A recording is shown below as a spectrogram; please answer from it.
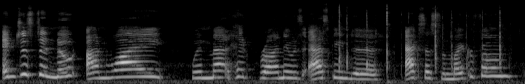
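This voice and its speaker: A woman's voice: high voice, moderate pace, pushed and bright, a little hiss or hum. A woman voicing a chirpy, eager mascot creature who playfully co-hosts a coding show. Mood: explanatory. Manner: chirpy, exclamatory, eager co-host. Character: Dash, perky female mascot creature supervising a programmer.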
